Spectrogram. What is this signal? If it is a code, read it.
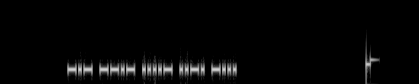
Morse code, heard as a keyed tone, about 43 wpm, 700 Hz. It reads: KQ4FB
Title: USA Call Signs - 5 Characters - 8x Character Spacing - 45wpm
